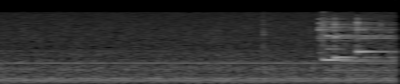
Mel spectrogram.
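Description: Quiet room tone with a faint steady hum, then about one and a half seconds in a short two-note chime that steps up in pitch.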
